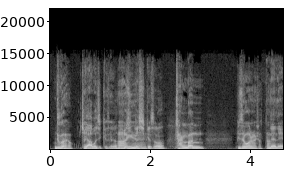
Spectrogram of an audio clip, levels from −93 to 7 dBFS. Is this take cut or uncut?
cut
